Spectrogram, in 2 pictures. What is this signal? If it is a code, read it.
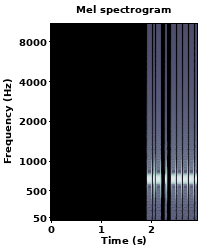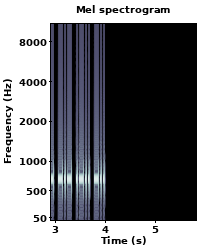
Morse code, heard as a keyed tone, about 39 wpm, 700 Hz. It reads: KE0KLD
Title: USA Call Signs - 6 Characters - 40wpm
